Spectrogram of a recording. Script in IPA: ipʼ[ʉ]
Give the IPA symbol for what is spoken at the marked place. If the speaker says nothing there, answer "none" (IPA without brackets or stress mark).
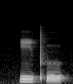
u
